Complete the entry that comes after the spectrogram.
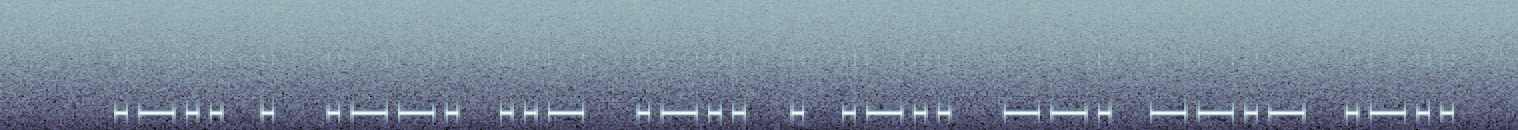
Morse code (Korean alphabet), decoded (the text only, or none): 가지각색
